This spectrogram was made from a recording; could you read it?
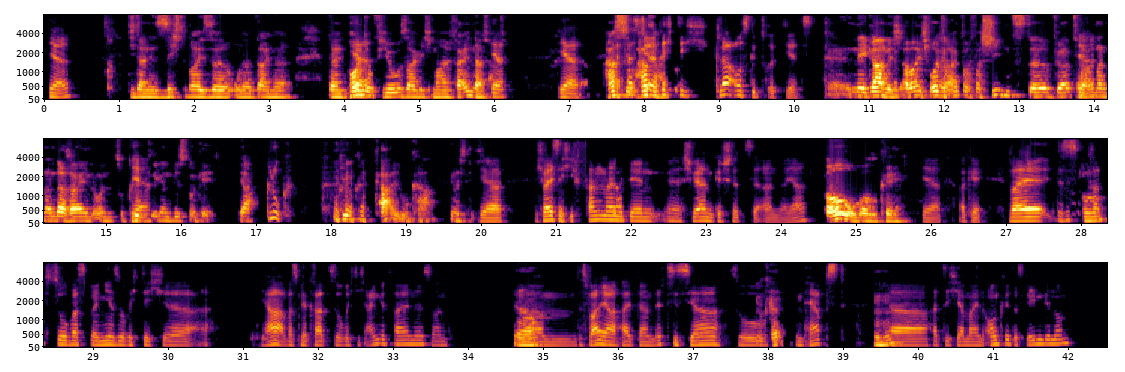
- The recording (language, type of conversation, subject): German, unstructured, Wie hat ein Verlust in deinem Leben deine Sichtweise verändert?
- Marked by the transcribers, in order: other background noise; in English: "Point of View"; background speech; unintelligible speech; tapping; chuckle; chuckle; distorted speech; static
